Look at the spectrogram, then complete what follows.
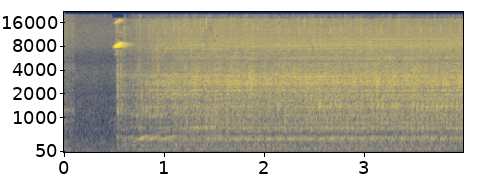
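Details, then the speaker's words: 1950s Singer 401A sewing machine after cleaning and greasing metal gears, plugged in to test; spins up to a steady even whir with light rapid ticking, no knocks or grinding; sounding much better than before, running smoothly. "certainly sounding a lot better than it was before"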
